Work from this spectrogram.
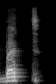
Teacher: Syiddahnya didahulukan daripada hamasnya. Jadi cukup percikan saja. Bat, hamasnya cukup percikan saja. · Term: huruf ta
